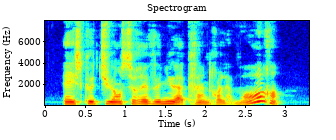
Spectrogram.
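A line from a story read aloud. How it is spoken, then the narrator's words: Low voice. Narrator (French): lui dit le lieutenant à voix basse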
